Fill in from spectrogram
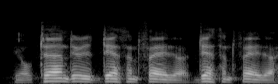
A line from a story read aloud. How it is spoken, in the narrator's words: he muttered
